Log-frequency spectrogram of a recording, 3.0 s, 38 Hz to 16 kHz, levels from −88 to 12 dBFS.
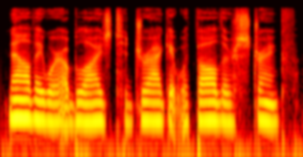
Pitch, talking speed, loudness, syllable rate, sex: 155 Hz, 220 wpm, -18 LUFS, 4.9 syllables/s, female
